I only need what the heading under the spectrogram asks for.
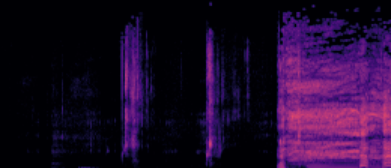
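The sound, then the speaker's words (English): Faint crunchy biting and chewing on a bite of meat during a food taste test: a few soft irregular crunches, then a louder sustained noisy burst with tonal streaks. “Mouth noises. Yeah. People love that.”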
